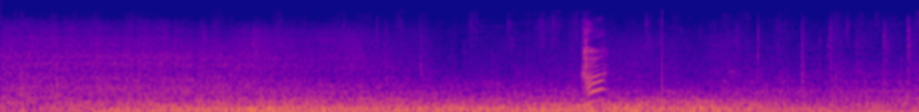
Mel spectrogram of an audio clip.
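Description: A car engine hums as a car drives past on the street.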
